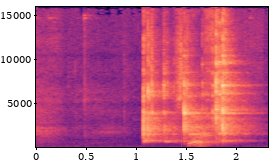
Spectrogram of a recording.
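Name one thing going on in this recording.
Glass jars clink together in a toast.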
